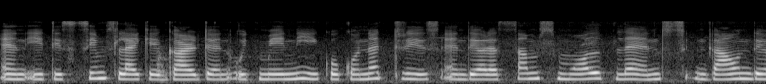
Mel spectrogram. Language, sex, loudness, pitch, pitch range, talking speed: English, female, -16 LUFS, 240 Hz, 235-255 Hz, 150 wpm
